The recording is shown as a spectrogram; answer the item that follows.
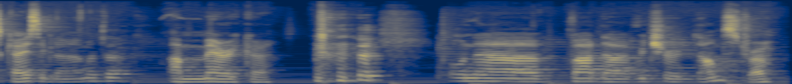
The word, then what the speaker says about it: Ričards Damstra: Un vārdā Ričards Damstra. Is that the right pronunciation? Yeah.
